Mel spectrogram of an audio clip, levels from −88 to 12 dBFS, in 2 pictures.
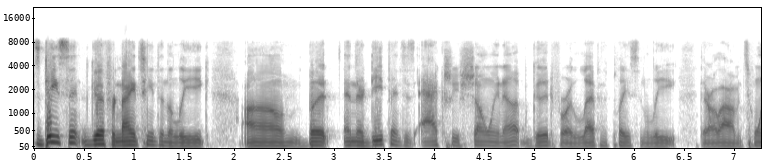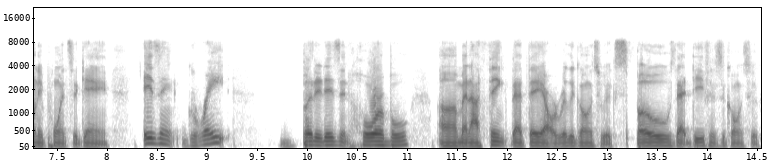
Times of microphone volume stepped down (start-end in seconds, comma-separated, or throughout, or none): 0.15, 1.14, 3.48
